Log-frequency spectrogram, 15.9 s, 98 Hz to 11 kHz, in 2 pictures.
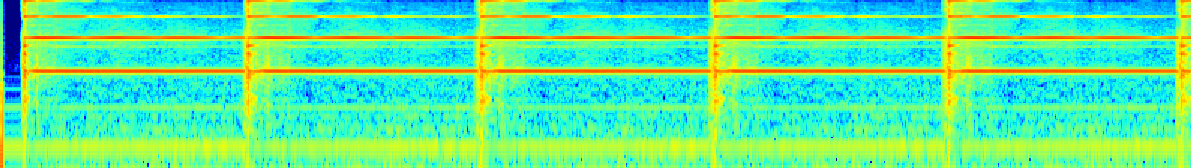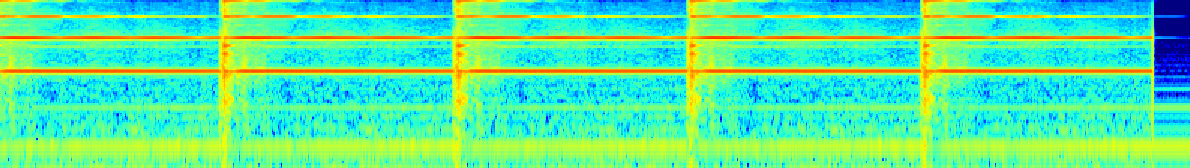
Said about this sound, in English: Sorry about that. Little 5-10 bell salute for Ted Webb, and we'll do that throughout the show.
